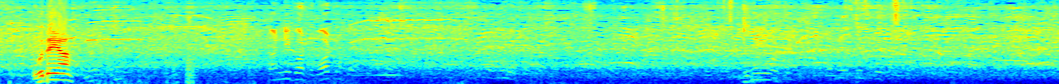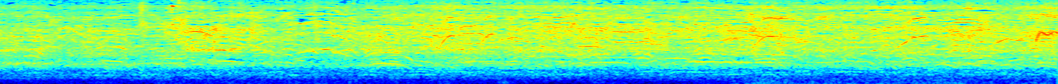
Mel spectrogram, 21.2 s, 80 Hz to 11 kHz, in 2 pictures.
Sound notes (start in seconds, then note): 3.7 applause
